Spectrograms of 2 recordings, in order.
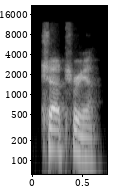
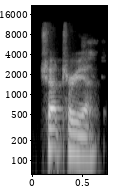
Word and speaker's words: Kshatriya: Kshatriya. Kshatriya. Kshat. Therefore, pronounced Kshat, S-C-H, like Shat. Kshatriya.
